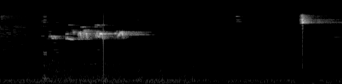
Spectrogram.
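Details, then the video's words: A migratory thrush recorded in Greek nature gives a brief warbled, twittering phrase of about a second, then a single thin, very high note slurring downward; nothing else is heard. "Τσίχλα η Κίχλα - Thrush bird"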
